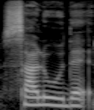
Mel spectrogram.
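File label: "salude", female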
